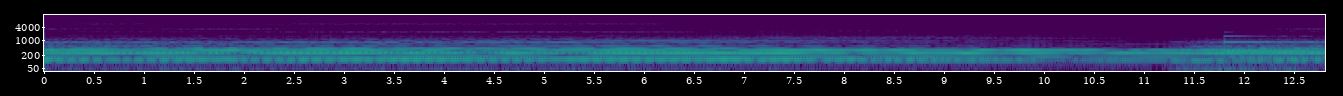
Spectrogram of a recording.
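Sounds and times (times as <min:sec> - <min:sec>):
person chanting OM: 0:00.0 - 0:12.7
singing bowls: 0:09.1 - 0:12.7.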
